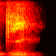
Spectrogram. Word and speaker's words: Ghis: une auteure québécoise, Madame Guis. Bonjour Guis. Bonjour, bonjour Sébastien. Guy, on prononce Guy, qui vient simplement de.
